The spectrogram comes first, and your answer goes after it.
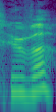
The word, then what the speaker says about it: Hyvä: The official version is Hoover, but you can pronounce it however you like.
